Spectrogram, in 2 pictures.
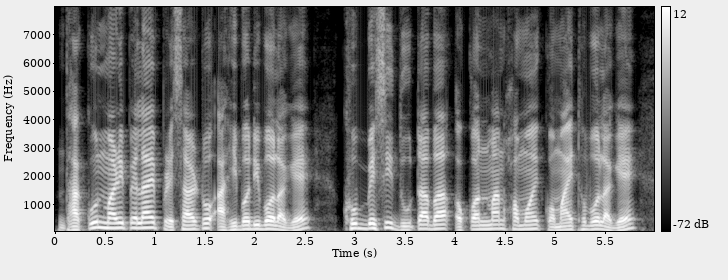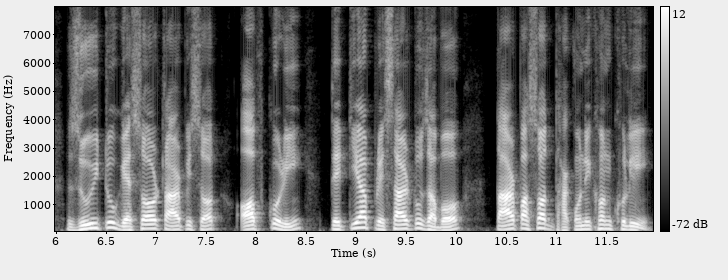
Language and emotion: Assamese, neutral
